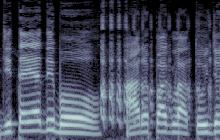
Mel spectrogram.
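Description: A voice making a long, drawn-out non-word vocal sound that falls slightly in pitch, followed by quick, squawky voice sounds.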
